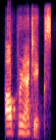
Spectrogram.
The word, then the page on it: operatics: Indian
